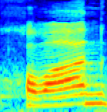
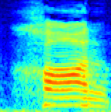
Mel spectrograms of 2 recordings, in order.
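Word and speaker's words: خوان: इसको ख्वान कभी भी मत पढ़िएगा, जब भी खे के बाद वाव और वाव के फौरन बाद अलिफ आता है तो वाव जो है वो साइलेंट हो जाता है, खान पढ़ना है। इतना इतना लंबा भी करके खान नहीं पढ़ना।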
